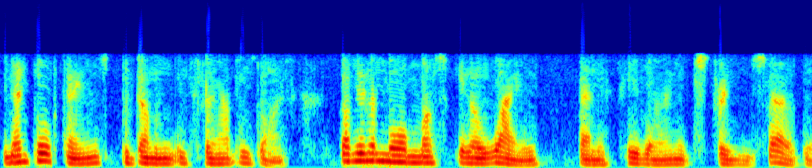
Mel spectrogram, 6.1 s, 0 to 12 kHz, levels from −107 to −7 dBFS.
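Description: Tandem speech coding runs the whole way through: the speech sounds rough, muffled and warbly, as if four low-rate codecs were stacked back to back, with nothing above 3.6 kHz.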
